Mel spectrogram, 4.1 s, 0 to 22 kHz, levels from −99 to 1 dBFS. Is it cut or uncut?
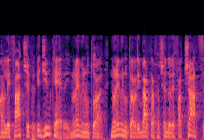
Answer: cut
